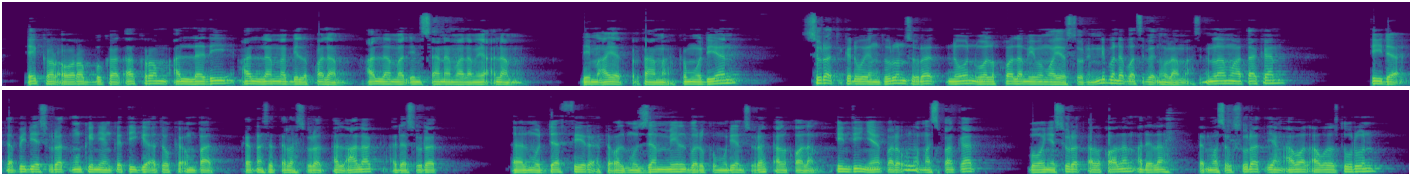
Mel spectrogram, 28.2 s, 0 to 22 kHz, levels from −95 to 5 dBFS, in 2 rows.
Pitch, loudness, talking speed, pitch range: 105 Hz, -16 LUFS, 160 wpm, 100-115 Hz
